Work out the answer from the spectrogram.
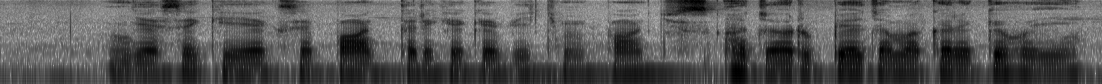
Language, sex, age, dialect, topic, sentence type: Magahi, male, 18-24, Western, banking, question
